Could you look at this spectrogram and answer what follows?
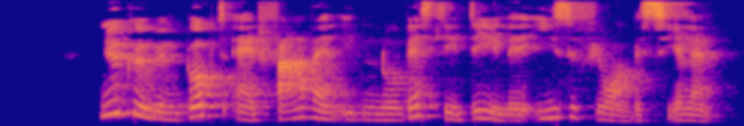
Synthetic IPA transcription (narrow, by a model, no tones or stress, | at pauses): nykʰøːb̥eŋb̥ɔ̽ɡ̥̚d̥æɐe̝d̥fɑ̈ːʋæn̰id̥enːoɐʋesd̥liəd̥e̝̰ːlæʔiːsəfjo̝ɐnʋe̝siɐlæn̰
